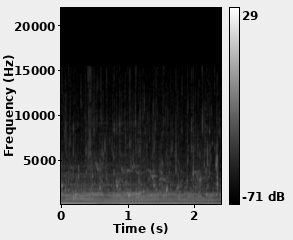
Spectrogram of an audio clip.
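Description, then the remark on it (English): A steady, gentle rush of flowing creek water murmurs continuously, soft and unbroken, with a low rumble underneath and no voices. “The murmuring creek was all that answered.”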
